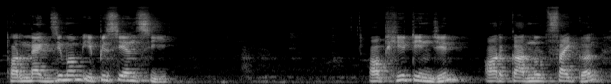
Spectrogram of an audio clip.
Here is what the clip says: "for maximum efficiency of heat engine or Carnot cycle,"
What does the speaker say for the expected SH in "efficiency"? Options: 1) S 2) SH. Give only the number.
1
